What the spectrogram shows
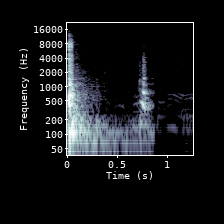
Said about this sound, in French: Approchez-vous de la première. Admirez les détails de cette porte. Sa couleur, sa forme, sa taille, tous les éléments qui font d'elle un ouvrage unique. Posez votre main sur la poignée et, doucement, ouvrez la porte.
